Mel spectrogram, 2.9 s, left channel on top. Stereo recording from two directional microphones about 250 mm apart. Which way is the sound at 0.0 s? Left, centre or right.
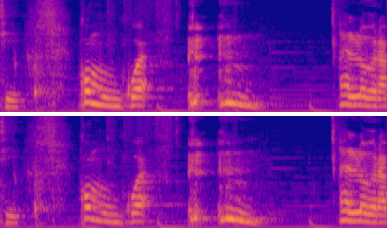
Left.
